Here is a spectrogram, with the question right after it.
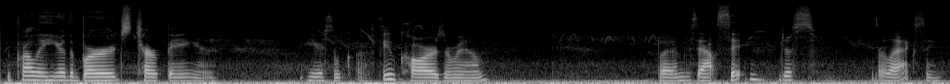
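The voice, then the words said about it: Slightly hoarse voice. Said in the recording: “we stayed up late last night, so my voice is a little hoarse.”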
